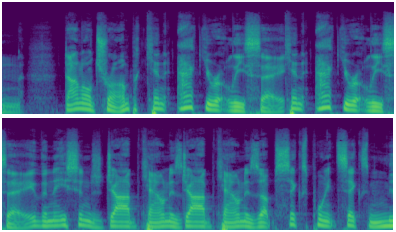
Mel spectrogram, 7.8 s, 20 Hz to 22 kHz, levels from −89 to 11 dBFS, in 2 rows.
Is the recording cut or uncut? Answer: cut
